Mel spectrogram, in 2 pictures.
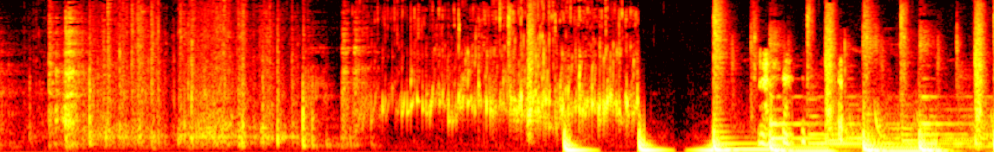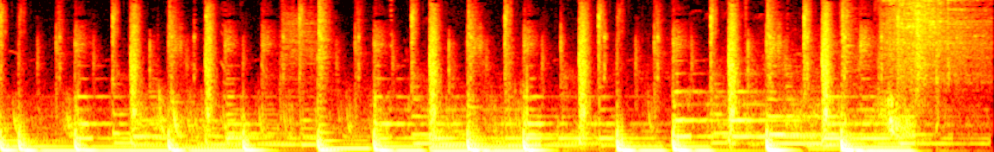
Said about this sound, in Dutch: Nou ja, ik heb haar maar gewoon een eigen jingle gegeven.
